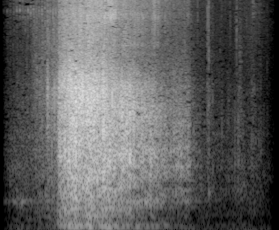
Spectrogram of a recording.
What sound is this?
Braking on gravel (bike)
I needed sound of a car braking on gavel, but I could not find it. So i record my bike on gravel and it did a thing...
brake, tires, gravel, brakes, screech, tire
